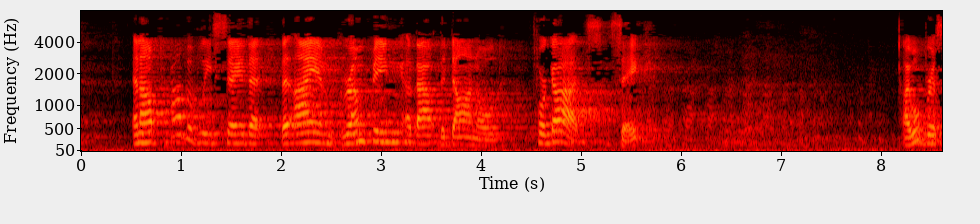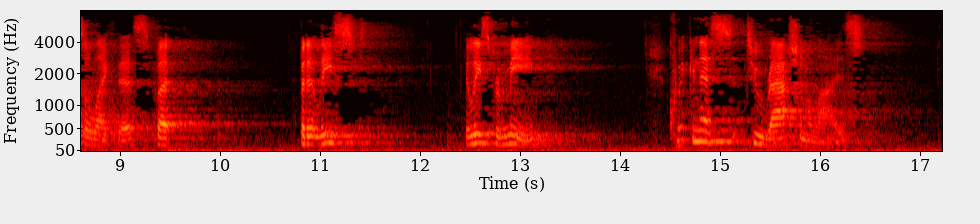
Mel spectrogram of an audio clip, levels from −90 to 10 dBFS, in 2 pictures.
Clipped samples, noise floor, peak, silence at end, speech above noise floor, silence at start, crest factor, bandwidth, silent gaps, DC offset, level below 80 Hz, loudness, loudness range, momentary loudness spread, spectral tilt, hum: under 0.1%; -59 dBFS; -14 dBFS; 0 s; 22 dB; 0 s; 24 dB; 8 kHz; none; under 0.1%; -60 dBFS; -36 LUFS; 8 LU; 22 LU; -3.5 dB/octave; none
